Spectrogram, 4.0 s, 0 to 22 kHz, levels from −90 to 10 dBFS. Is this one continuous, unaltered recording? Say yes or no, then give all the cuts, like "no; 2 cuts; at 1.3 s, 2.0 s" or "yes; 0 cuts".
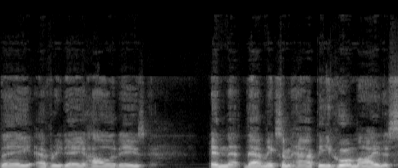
yes; 0 cuts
